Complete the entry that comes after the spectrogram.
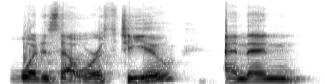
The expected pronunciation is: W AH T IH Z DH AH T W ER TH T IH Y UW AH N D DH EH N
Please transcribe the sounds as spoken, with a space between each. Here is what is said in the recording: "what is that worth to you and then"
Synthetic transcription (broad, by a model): W AH T IH Z DH AH T W ER TH T IH Y UW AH N DH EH N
